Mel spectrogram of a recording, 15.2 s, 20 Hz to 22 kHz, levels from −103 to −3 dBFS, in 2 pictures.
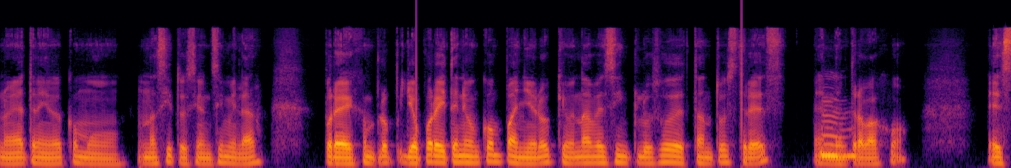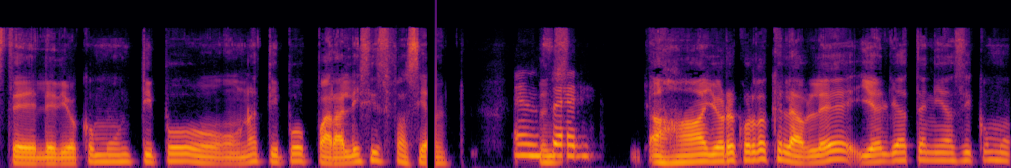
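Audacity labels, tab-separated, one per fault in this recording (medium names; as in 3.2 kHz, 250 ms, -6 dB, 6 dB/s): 3.130000	3.130000	pop -14 dBFS
5.570000	5.570000	pop -12 dBFS
10.790000	10.860000	dropout 70 ms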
